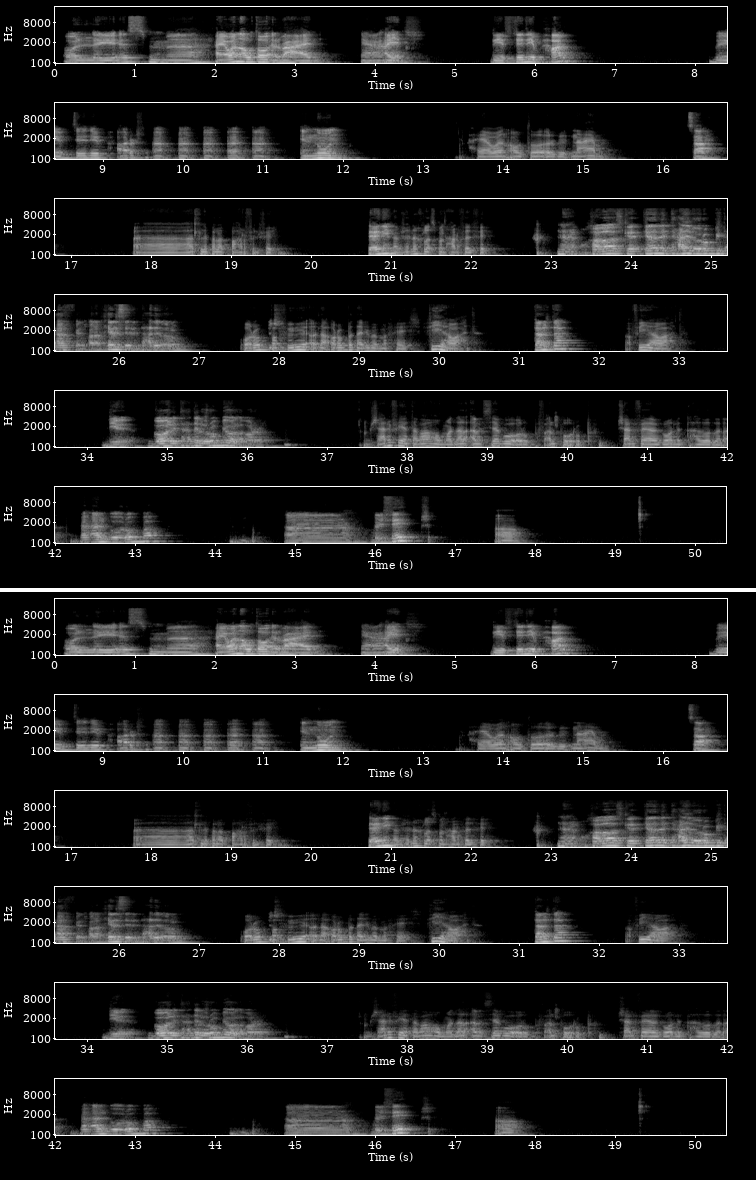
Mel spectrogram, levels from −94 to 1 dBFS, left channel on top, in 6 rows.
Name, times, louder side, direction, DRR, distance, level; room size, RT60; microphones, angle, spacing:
voice 1, 0.1-3.3 3.8-4.3 5.4-6.4 8.2-11.1 11.5-12.1 16.4-16.6 20.7-21.0 22.8-26.8 31.2-31.6 34.2-36.3 42.3-43.3 44.9-46.5, left 2 dB, 40° left, 0.9 m, -34 dB
voice 2, 13.6-15.3 17.8-19.7 20.9-22.2 27.5-29.6 29.9-30.5 32.3-33.0 37.5-40.4 40.6-42.0 44.2-44.5 46.6-46.7 47.5-47.8, left 2 dB, 70° left, 0.8 m, -40 dB
13.5 x 5.1 x 3.4 m
head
